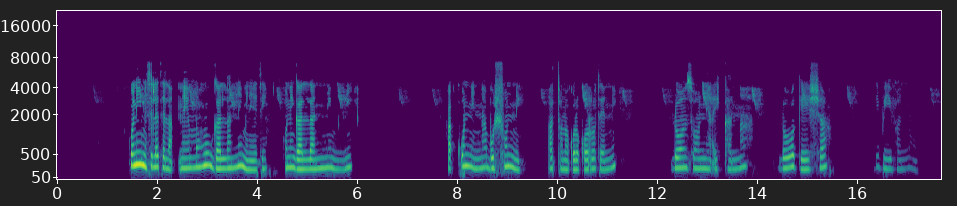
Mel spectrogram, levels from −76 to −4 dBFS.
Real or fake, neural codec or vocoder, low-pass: real; none; 7.2 kHz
